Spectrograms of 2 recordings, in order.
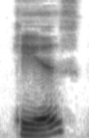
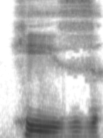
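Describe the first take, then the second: First: It is said in full as two words. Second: It is contracted into one syllable.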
